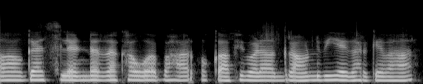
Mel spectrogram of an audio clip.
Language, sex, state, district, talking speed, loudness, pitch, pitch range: Hindi, female, Haryana, Charkhi Dadri, 210 wpm, -16 LUFS, 195 Hz, 185-200 Hz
